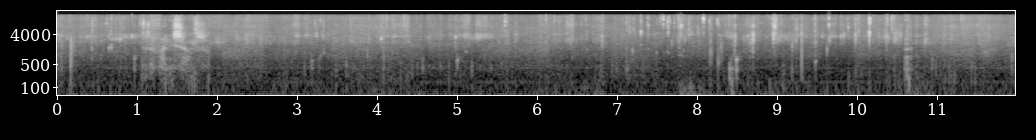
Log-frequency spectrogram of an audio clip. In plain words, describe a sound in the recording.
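Fingers rub and tap on a microphone, making scratchy rustles.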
